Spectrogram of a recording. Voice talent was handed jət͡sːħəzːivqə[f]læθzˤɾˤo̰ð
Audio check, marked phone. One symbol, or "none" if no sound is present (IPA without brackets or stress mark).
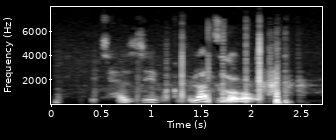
v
